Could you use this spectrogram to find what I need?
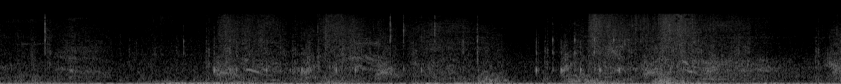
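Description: A sword clangs against skeleton bones.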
